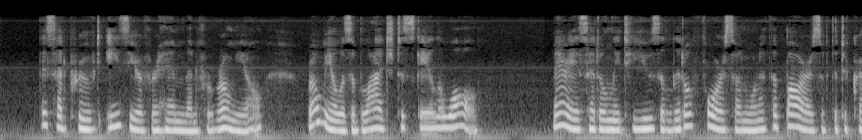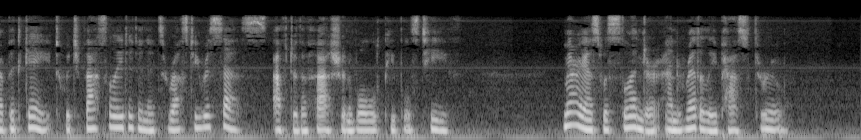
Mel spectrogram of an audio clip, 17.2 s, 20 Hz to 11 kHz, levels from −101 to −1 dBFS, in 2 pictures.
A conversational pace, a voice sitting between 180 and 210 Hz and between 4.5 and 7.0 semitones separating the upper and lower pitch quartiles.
No: average, 190 wpm; high, 190 Hz; average, 3.8 semitones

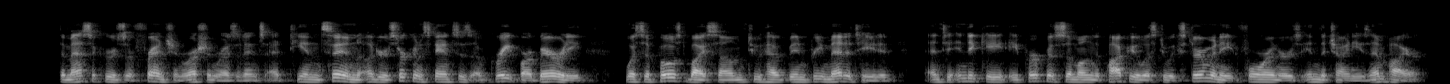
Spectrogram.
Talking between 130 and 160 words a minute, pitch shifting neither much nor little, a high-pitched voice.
No: average, 155 wpm; average, 3.2 semitones; low, 110 Hz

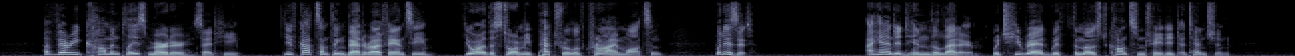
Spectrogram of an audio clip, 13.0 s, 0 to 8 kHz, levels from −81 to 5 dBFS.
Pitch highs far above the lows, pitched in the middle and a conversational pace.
Yes: wide, 6.8 semitones; medium, 155 Hz; average, 170 wpm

